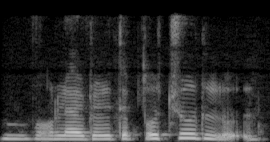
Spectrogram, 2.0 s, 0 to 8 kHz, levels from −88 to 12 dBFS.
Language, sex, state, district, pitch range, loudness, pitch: Bengali, female, West Bengal, Jhargram, 195-215 Hz, -20 LUFS, 200 Hz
